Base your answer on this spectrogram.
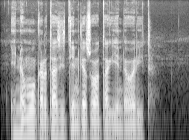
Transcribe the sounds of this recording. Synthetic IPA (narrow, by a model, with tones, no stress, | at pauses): i˨na˦mu˦ka˨ɾt̪a˦s̬i˦t̪e˨nke˦sɔ˦t̪a˦ke˨nda˦wa˦ɾit̪ḁ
